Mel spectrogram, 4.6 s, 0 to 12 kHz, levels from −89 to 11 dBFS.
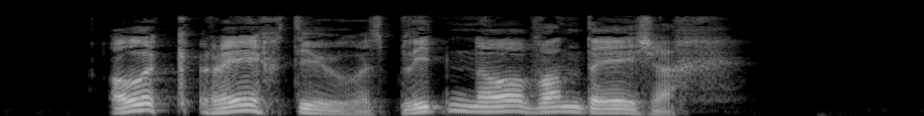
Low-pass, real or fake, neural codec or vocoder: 7.2 kHz; real; none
